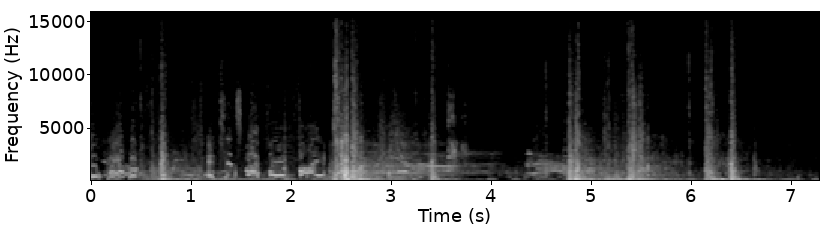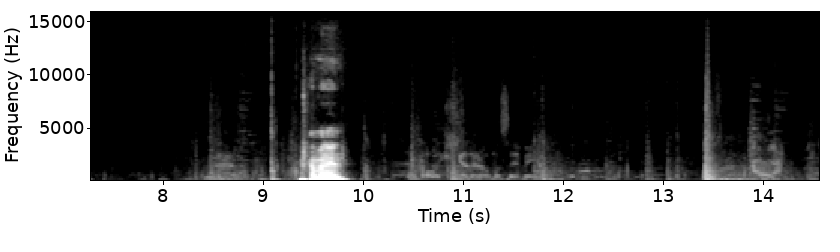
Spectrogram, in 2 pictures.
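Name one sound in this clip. Muskets fire in sharp cracks.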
